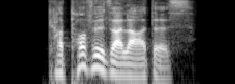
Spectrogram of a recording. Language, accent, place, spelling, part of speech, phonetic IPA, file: German, Germany, Berlin, Kartoffelsalates, noun, [kaʁˈtɔfl̩zaˌlaːtəs], De-Kartoffelsalates.ogg
- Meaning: genitive singular of Kartoffelsalat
